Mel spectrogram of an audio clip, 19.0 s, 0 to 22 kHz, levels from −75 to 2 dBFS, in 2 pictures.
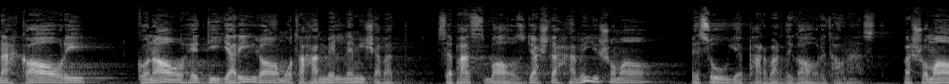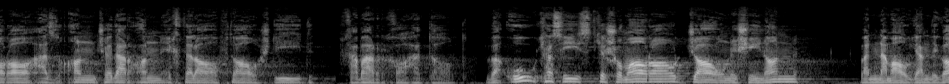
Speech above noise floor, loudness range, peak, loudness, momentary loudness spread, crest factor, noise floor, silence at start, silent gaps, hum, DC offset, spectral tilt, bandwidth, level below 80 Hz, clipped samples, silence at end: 28 dB; 6 LU; -4 dBFS; -25 LUFS; 14 LU; 22 dB; -53 dBFS; 0 s; none; none; under 0.1%; -4 dB/octave; 15.5 kHz; -42 dBFS; under 0.1%; 0 s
